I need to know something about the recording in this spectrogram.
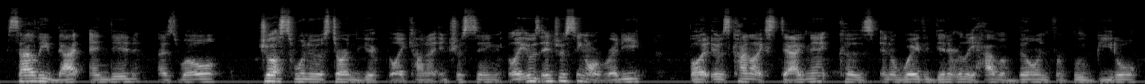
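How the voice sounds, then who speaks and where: A man's voice: lowish voice, a little fast. A young man hosting a comics talk video in a casual, rambling way, his voice worn from losing it this week. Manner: rambling, self-correcting, lots of asides.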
